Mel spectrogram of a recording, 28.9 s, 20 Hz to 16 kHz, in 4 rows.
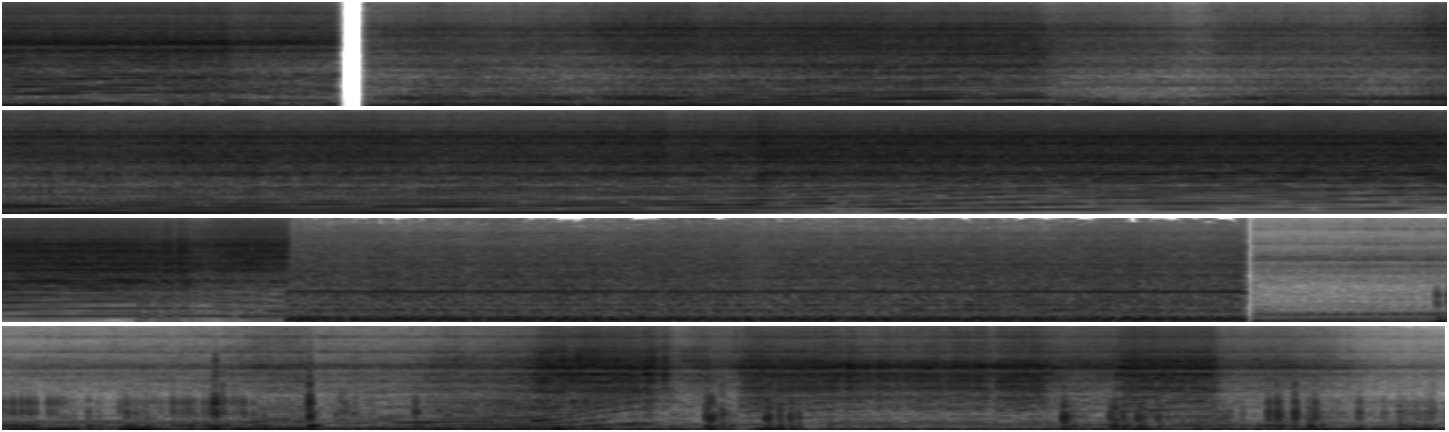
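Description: Honda B20-based four-cylinder with a P8R head and Crower 404 cams, revving through a full-throttle pull on a chassis dyno, its pitch climbing steadily for about ten seconds before cutting off. It is followed by shorter clips of the engine running and revving in bursts.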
